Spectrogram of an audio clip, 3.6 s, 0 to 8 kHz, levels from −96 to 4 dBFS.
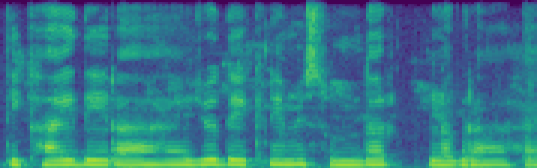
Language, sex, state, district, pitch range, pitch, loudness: Hindi, female, Bihar, Kaimur, 200-215 Hz, 210 Hz, -14 LUFS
